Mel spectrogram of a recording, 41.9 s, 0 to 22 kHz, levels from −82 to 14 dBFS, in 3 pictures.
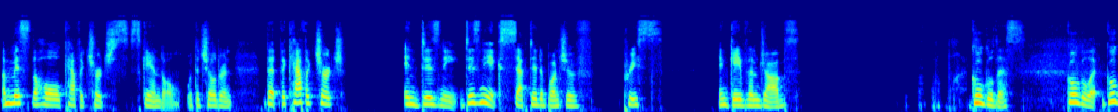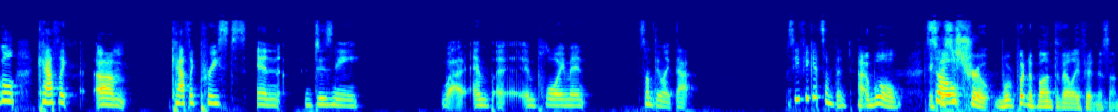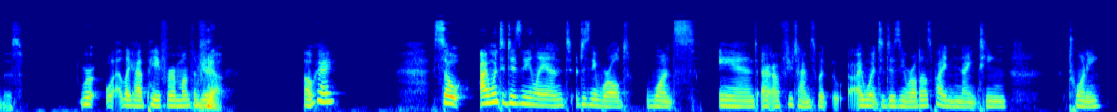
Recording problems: garbled, watery; slightly; nothing above 11 kHz

